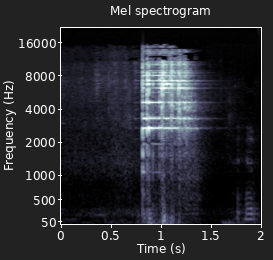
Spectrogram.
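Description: A thin steel slitting-saw cutter, a disc only thousandths of an inch thick, clattering down, with a sharp clink about a second in and a bright metallic ring that dies away over about half a second, followed by a couple of light knocks.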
